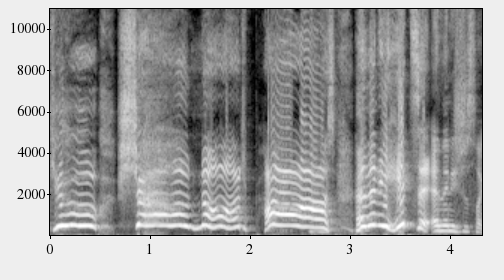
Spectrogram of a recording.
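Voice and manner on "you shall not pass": very high, very slow, "pass" drawn out. Describing the staff moment in the scene, imitating Gandalf. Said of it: "it's like".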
